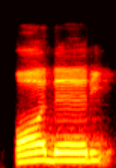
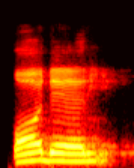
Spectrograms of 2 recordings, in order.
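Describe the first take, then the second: First: The final r is light, with a faint vowel. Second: The final r is light, with a faint vowel.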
